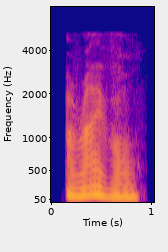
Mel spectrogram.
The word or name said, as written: arrival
